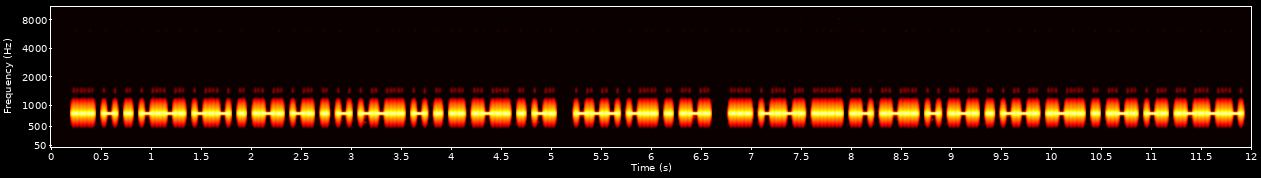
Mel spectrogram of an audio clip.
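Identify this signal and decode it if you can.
Morse code, heard as a keyed tone, about 32 wpm, 800 Hz. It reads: STECKERNETZTEILEN ODER SCHALTREGLERN.
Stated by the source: German plain-text Morse reading practice at 30 words per minute.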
